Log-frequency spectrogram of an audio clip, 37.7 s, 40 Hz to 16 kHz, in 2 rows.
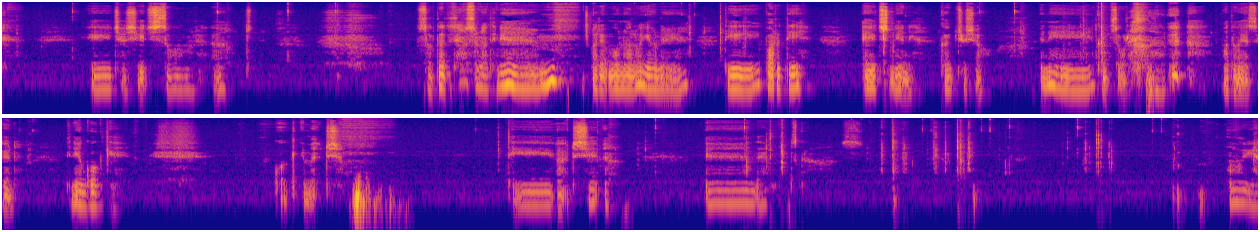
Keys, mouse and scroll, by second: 0.1-0.6 scroll down 3, 1.2 middle click, 3.9-4.3 scroll down 3, 4.3 middle click, 9.0 click, 10.2 click, 13.3 h, 14.2-14.7 scroll up 2, 14.7 middle click, 16.3 shift+a, 28.7 middle click, 30.4 r, 32.3 s, 33.2 s, 34.1 middle click, 35.4 r, 36.6 scroll down 2.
